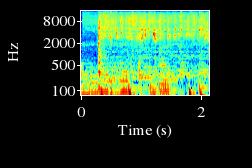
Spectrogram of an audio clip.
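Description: A kitchen sensor tap switches on abruptly and runs in a steady, close stream into the sink, with faint splashing changes as the flow continues. No voices can be heard.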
